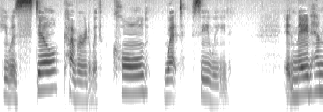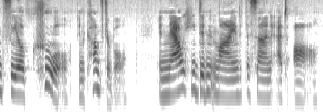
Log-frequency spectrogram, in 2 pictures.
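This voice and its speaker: A woman reading a children's picture book aloud, slowly and carefully, jumping high and loud for the characters' shouts. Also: vocal fry, clean tone.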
